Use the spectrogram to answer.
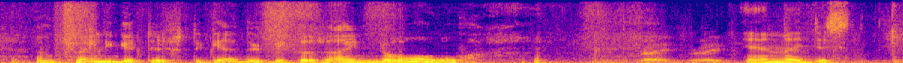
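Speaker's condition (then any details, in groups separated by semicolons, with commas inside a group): Traumatic brain injury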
